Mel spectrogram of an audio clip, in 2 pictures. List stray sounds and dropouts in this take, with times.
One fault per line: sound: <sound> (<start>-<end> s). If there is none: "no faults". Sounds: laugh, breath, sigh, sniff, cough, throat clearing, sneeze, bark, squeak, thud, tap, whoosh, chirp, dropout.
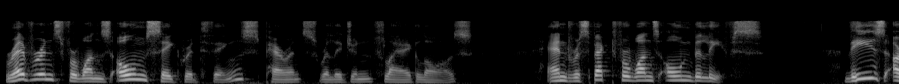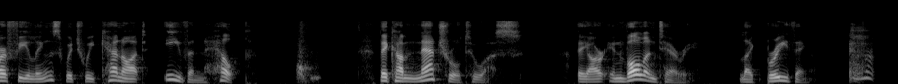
sound: whoosh (11.9-12.2 s)
sound: throat clearing (17.5-17.8 s)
